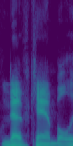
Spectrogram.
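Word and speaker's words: Neve Campbell: is it is it Nev how do you pronounce is it Nev Campbell Nev Campbell yeah Nev Campbell okay I I'm always thrown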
